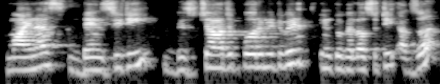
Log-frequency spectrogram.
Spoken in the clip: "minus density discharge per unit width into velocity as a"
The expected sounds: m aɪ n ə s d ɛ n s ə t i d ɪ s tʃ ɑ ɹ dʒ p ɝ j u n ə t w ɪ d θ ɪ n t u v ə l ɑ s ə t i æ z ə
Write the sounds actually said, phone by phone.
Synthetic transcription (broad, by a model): m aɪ n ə s d ɛ n s ə t i d ɪ s tʃ ɑ ɹ dʒ p ɝ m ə t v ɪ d t ɪ n t u v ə l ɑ s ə t i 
